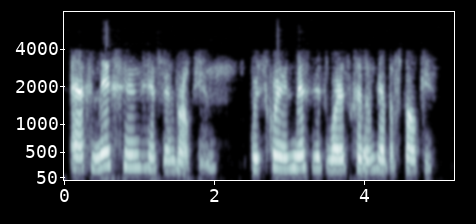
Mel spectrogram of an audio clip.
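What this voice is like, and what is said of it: Speaks with a noticeable accent. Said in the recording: “Excuse my accent”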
